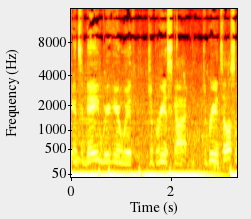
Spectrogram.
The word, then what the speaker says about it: Jabria: So how do you pronounce that? It's Jabria.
